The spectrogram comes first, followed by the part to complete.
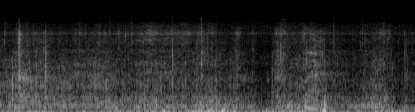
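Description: Mountain bike rolling fast over a dirt trail: a steady rumble of tyres on dirt, with the bike rattling and knocking over bumps and wind rushing over the handlebar-mounted camera microphone.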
